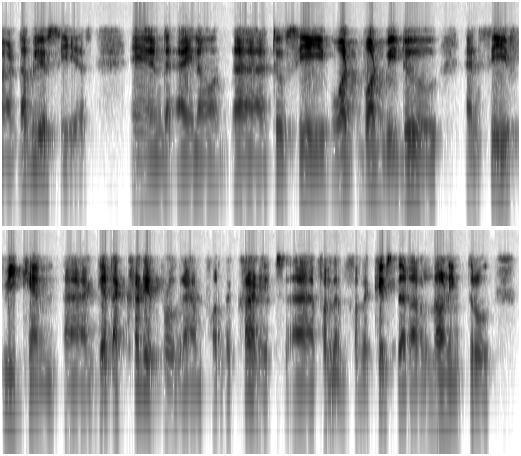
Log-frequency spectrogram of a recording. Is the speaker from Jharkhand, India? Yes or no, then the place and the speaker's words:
no; Tamil Nadu, India; first language Tamil; English is a second language; also born or lived in Nashville, Tennessee; now in Tennessee, United States; I grew up a part of India that this language is dominant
